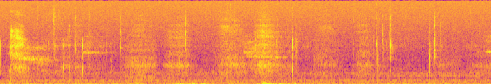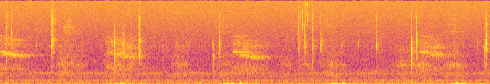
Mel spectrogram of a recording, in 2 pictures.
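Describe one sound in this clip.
Calculator keys click softly.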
